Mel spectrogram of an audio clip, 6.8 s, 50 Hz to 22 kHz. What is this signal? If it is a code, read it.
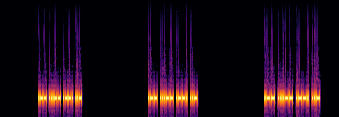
Morse code, heard as a keyed tone, about 56 wpm, 700 Hz. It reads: W3PU W3PU W3PU
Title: Speed Racing - USA 1x2 Call Signs 45wpm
